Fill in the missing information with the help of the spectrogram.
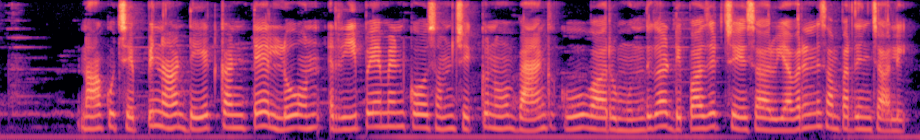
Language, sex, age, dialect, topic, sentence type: Telugu, female, 18-24, Utterandhra, banking, question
